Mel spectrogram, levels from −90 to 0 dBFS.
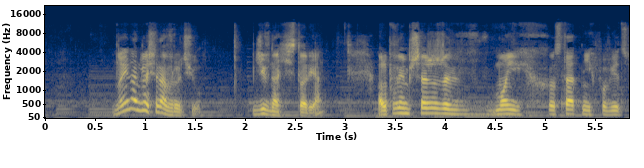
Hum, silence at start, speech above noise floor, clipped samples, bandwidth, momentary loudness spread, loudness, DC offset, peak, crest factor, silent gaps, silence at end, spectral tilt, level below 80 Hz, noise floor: none; 0.65 s; 28 dB; under 0.1%; 12.5 kHz; 15 LU; -17 LUFS; under 0.1%; -2 dBFS; 16 dB; none; 0 s; -4.5 dB/octave; -54 dBFS; -45 dBFS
